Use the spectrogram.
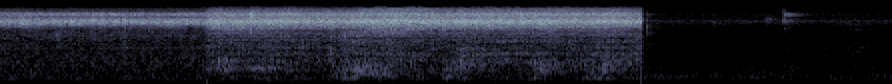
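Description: Ground onion, green chili and cashew paste sizzles in a hot pan with a loud, steady hiss close by, cutting off abruptly near the end, followed by faint small sizzles.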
